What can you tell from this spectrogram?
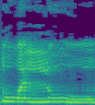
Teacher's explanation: واو ساکن سے پہلے پیش واو مدہ 2 سیکنڈ تک لمبا کرنا ہے، کھینچ کر پڑھا جائے گا، دوبارہ پھر واو ساکن سے پہلے پیش، اس کو بھی 2 سیکنڈ تک کھینچ کر پڑھیں گے۔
